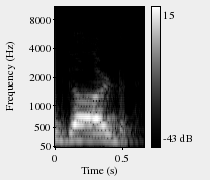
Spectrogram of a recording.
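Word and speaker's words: guard: जैसे जी यू ए आर डी, गार्ड। अब देखिए जी ए आर डी गार्ड होना चाहिए, लेकिन जी यू ए आर डी, चूंकि यू जो है ये साइलेंट में है।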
